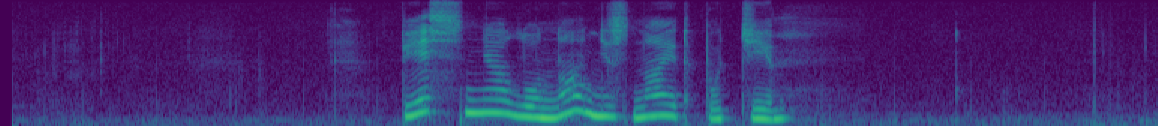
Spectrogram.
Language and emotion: Russian, neutral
